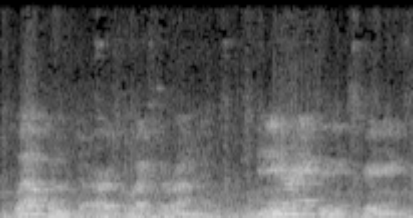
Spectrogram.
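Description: A man at a fairly quick pace, with strong room echo and noticeable background noise. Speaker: ride announcer recording. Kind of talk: scripted safety announcement. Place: train.

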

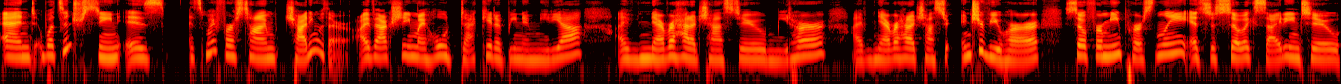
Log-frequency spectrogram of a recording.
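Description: A woman's bright, sharp tone comes at a moderate pace, dry with no echo and over a quiet background. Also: ordinary pitch variation. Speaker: podcast host. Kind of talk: podcast intro monologue. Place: home room. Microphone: studio mic.

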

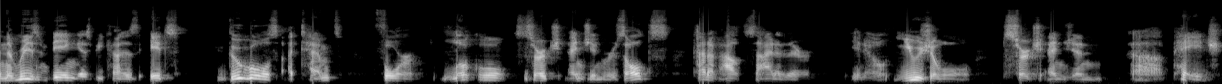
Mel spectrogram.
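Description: A man speaks very slowly with a fairly low pitch and ordinary pitch variation. The background is quiet. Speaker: digital marketing agency CEO. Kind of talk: tutorial talk to camera. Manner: casual, many filler words. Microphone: lapel.

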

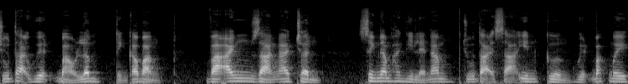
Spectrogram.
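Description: Heard in a very clean recording with a silent background, a man speaks in a plain, everyday voice. His pitch is medium, with ordinary variation, and his pace is moderate. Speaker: news anchor. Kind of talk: news reading. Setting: studio. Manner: formal.

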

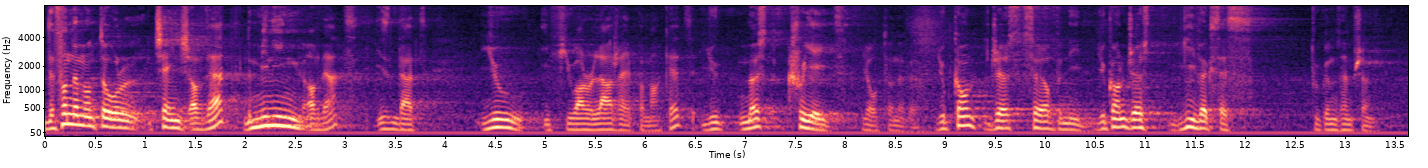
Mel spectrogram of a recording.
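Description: A man with a French accent at a medium pitch, very wide pitch swings, a fairly slow pace, and light background noise. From France. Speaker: business consultant. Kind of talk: conference presentation. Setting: stage with audience. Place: stage. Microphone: headset.

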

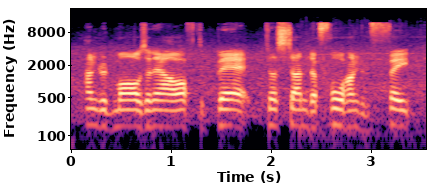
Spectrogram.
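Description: Noticeable background noise behind a man with a fairly high pitch. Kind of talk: play-by-play game commentary over video game highlights. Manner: matter-of-fact, steady announcer cadence.

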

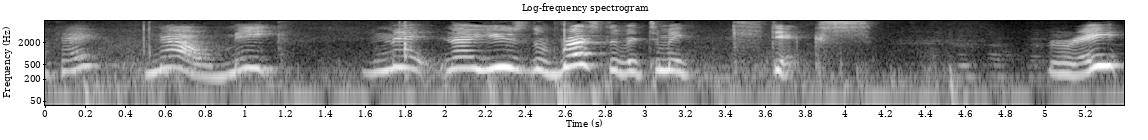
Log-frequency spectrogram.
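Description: The voice is raised and projected, with lively intonation, big swings in loudness, a fairly slow pace and long, frequent pauses. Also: woman, extremely high pitch for a woman. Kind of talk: casual gaming chat.

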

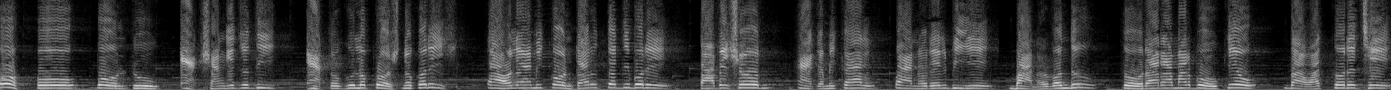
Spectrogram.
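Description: A cartoonish character voice that sounds female, fairly high in pitch, plays over clear music in the background. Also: moderate pace. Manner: jolly, joking.

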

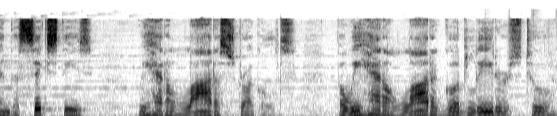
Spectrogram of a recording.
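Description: Faint music plays behind a man with an American accent who speaks at a fairly slow pace. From Hayden, Arizona, USA. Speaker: politician, county supervisor. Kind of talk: interview answer. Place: office.

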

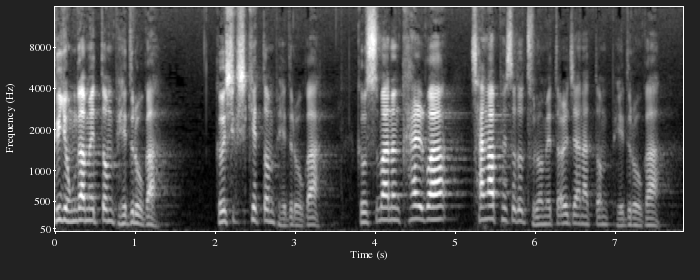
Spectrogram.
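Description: A man talks at a moderate pace in a bright, sharp tone with vocal fry and very wide pitch swings. He has a slight southern Korean accent. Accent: trace of southern regional Korean speech. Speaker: pastor. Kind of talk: sermon.

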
